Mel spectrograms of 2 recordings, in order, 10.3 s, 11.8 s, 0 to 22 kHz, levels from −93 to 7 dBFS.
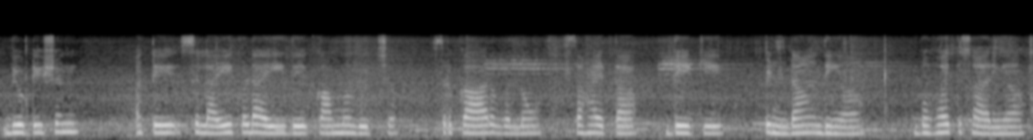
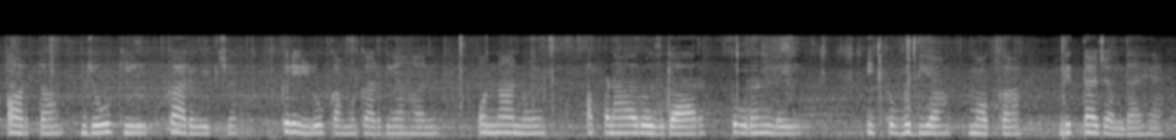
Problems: none marked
